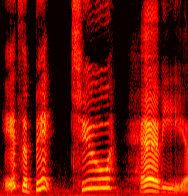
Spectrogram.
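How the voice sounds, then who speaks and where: Lady doing a little storybook bear cub, high and slow, super earnest, wants a hug. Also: huge pitch swings, creaky, a bit bright, exaggerated voice. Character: young brown bear, earnest, longing for a hug. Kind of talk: children's storybook read-aloud.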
